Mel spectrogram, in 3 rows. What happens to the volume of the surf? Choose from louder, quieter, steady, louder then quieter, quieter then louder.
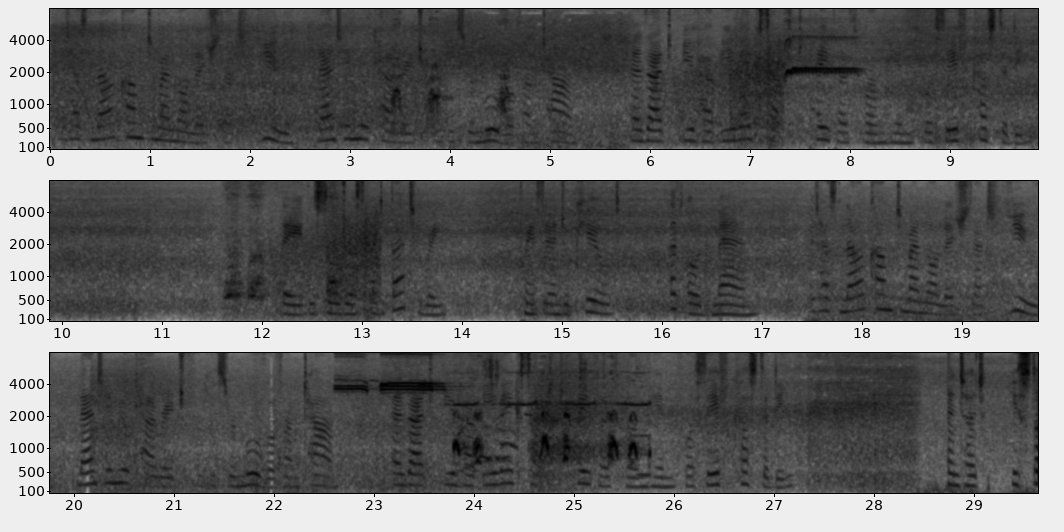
steady.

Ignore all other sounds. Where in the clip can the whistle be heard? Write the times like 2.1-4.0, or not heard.
7.3-8.9, 22.6-24.4.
